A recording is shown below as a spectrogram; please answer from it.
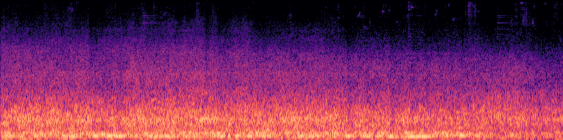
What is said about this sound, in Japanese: ああ、電車うるさいですね。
